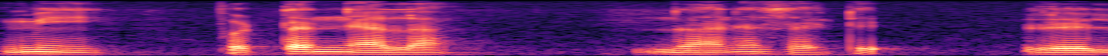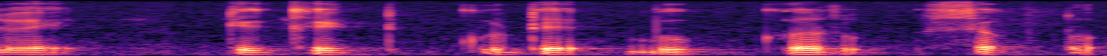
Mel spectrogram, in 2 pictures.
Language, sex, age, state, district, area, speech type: Marathi, male, 18-30, Maharashtra, Buldhana, rural, read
